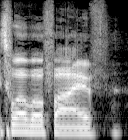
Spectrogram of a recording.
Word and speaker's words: 1205: I typically say 1205.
